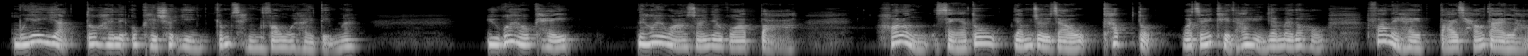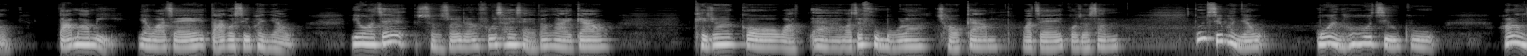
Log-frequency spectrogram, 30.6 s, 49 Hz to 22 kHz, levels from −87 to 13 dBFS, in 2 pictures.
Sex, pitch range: female, 140-180 Hz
